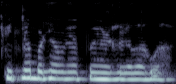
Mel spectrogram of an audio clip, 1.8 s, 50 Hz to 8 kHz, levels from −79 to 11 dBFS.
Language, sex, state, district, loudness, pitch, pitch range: Hindi, female, Bihar, Araria, -12 LUFS, 235 Hz, 225-250 Hz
